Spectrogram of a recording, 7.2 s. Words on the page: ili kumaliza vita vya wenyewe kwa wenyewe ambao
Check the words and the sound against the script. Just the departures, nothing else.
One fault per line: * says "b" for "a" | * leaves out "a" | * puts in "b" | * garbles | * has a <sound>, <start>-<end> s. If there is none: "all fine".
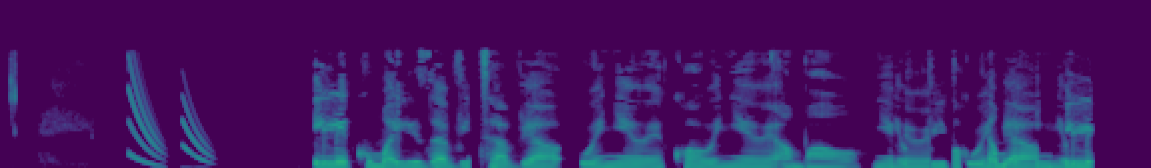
* has a chirp, 0.8-1.4 s
* has a dropout, 2.9-3.0 s
* garbles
